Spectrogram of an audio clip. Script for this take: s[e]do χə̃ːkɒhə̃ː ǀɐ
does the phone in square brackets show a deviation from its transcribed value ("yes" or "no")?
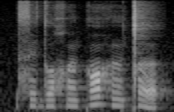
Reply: no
